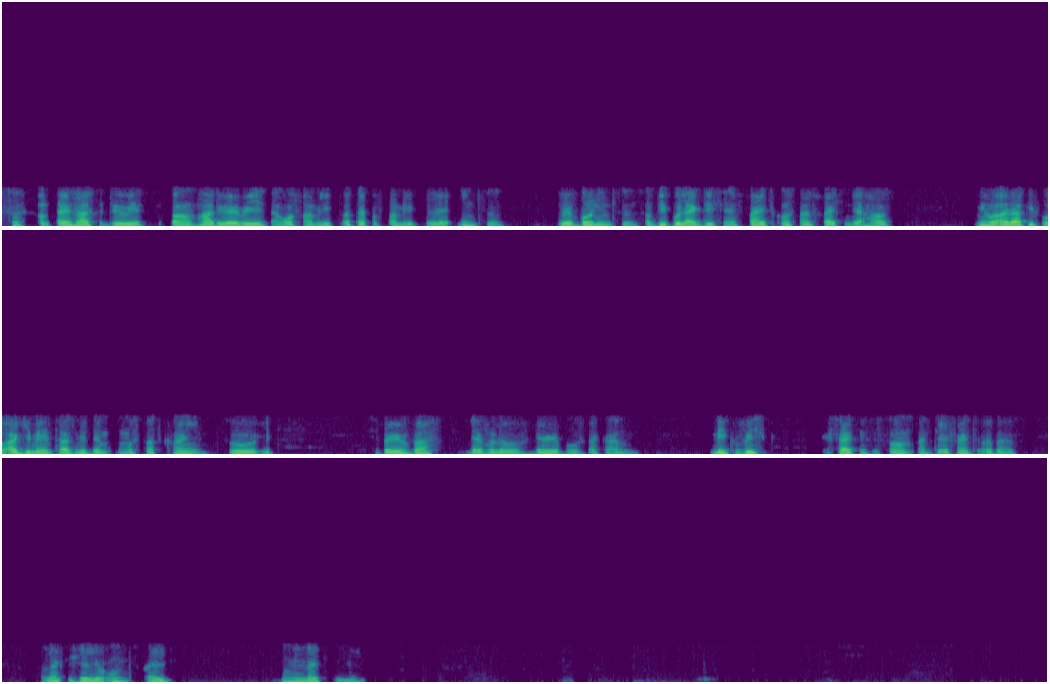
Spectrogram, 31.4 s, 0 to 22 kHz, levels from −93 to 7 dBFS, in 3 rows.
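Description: A speech clip carried over AMR narrowband mobile coding has two AMR rate drops, from 3.62 to 6.46 s and from 24.07 to 24.56 s. The voice turns buzzier and more synthetic, which fits a drop from 12.2 to about 5.9 kbps. Unlike packet loss or band-limiting, there is no gap and the 4 kHz band stays the same.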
